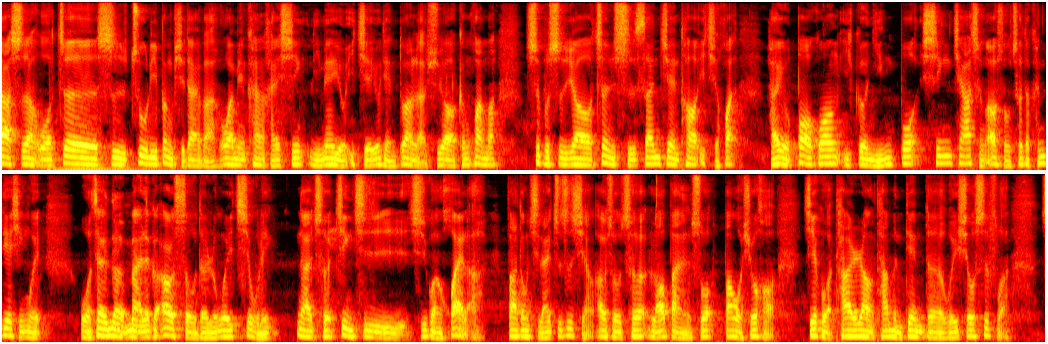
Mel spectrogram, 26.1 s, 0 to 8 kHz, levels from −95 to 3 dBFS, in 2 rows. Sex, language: male, Chinese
